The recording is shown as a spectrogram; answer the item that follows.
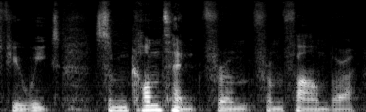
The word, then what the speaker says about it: Farnborough: Farnborough.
